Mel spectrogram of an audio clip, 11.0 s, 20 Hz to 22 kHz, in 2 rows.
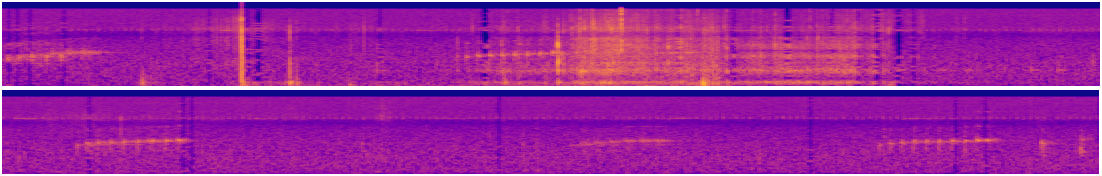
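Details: Frog calling on a beach, recorded 11 March 2017: short, upward-sliding croaky notes repeated roughly every two seconds, with a loud rustling clatter breaking in near the start.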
